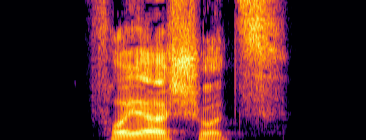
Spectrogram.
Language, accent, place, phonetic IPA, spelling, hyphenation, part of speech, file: German, Germany, Berlin, [ˈfɔɪ̯ɐˌʃʊt͡s], Feuerschutz, Feu‧er‧schutz, noun, De-Feuerschutz.ogg
- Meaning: 1. fire prevention 2. covering fire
